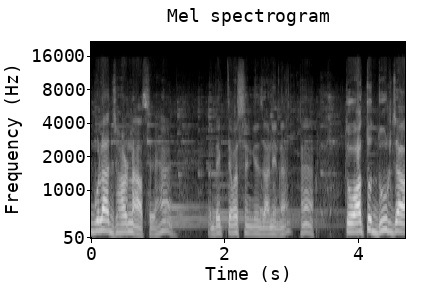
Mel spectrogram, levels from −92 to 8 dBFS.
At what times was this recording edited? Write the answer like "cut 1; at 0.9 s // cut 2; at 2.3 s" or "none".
none

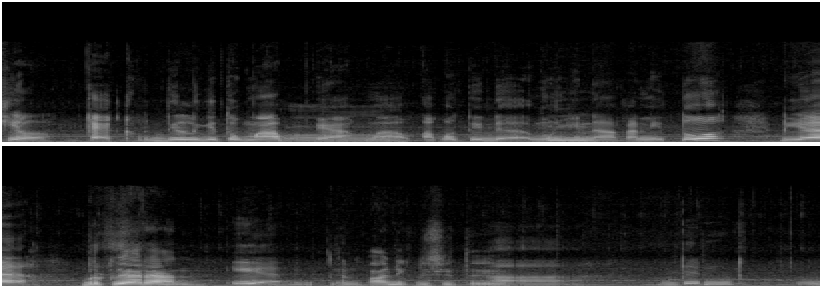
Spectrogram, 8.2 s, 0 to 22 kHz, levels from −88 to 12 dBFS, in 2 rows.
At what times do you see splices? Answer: cut 1; at 5.5 s

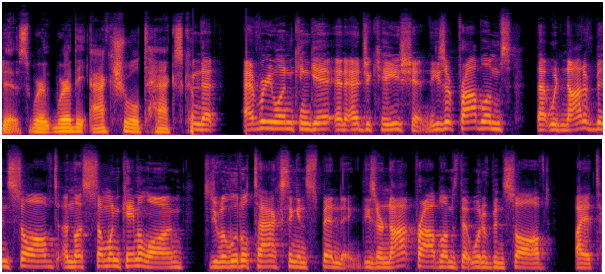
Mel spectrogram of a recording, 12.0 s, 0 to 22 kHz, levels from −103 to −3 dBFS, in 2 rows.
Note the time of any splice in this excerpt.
cut 1; at 1.9 s

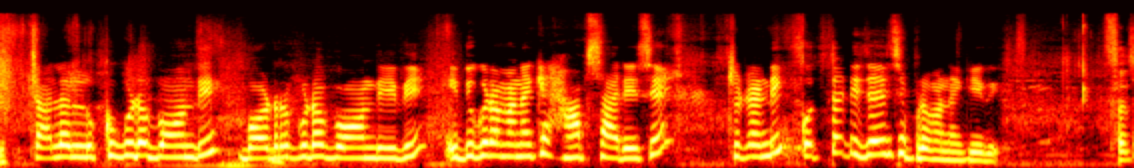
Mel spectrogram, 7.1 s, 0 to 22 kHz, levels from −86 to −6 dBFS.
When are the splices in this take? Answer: cut 1; at 2.7 s

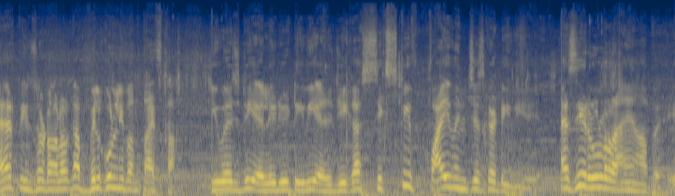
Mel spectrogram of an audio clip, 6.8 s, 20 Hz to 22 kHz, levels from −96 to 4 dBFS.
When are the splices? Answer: cut 1; at 2.1 s // cut 2; at 5.6 s

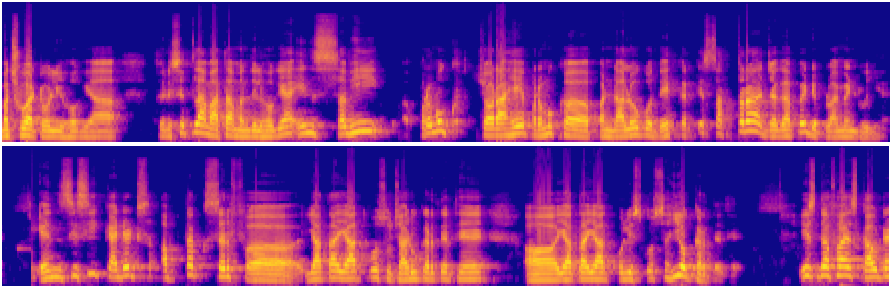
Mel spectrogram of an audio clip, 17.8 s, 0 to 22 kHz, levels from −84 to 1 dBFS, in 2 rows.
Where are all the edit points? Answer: cut 1; at 9.2 s

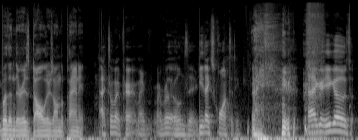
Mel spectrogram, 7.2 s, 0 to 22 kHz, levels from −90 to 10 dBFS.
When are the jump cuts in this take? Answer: cut 1; at 2.0 s // cut 2; at 3.9 s

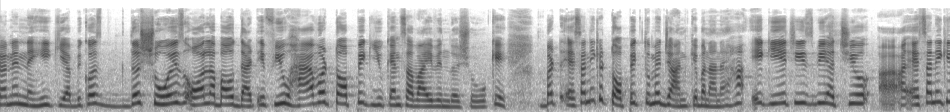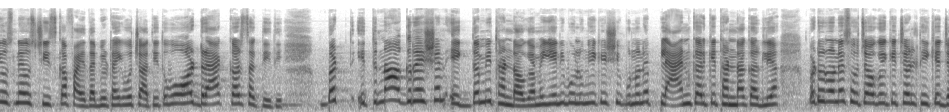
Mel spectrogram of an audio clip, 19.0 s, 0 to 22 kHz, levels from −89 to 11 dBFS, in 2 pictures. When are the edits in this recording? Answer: none

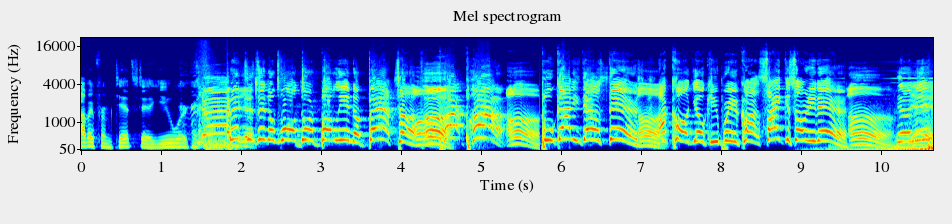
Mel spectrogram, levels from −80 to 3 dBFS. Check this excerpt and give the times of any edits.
cut 1; at 1.8 s // cut 2; at 5.7 s

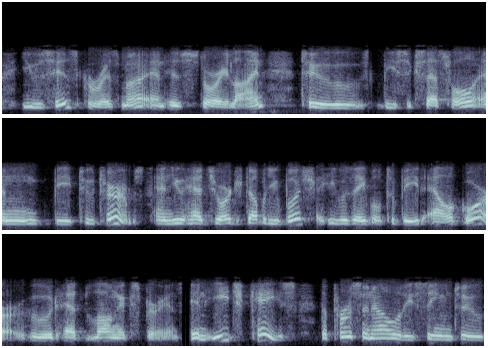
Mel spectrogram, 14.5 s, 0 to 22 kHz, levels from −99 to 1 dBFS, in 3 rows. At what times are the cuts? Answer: cut 1; at 3.7 s // cut 2; at 6.3 s // cut 3; at 7.9 s // cut 4; at 11.4 s

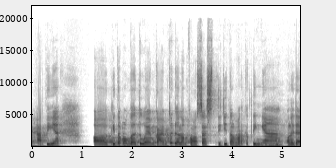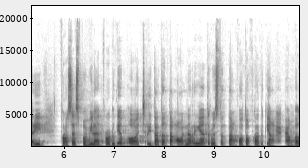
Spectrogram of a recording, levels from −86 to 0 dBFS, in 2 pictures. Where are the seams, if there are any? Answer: none

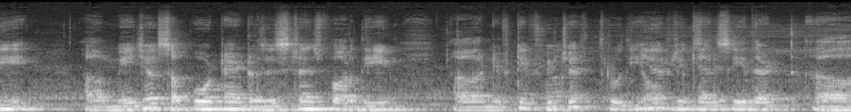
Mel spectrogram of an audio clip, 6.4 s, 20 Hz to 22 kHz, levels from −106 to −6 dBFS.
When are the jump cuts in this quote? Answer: cut 1; at 4.8 s

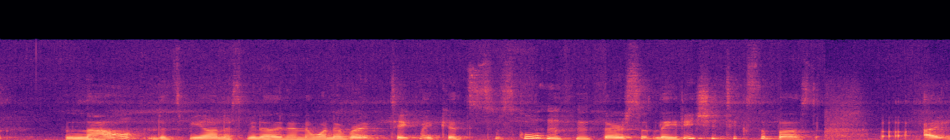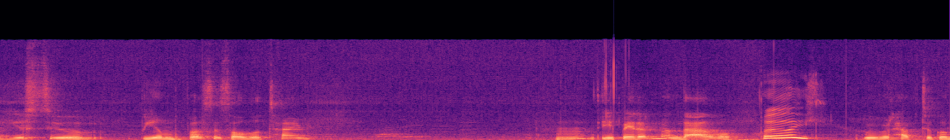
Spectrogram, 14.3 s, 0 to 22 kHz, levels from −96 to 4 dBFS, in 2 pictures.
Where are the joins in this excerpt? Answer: cut 1; at 6.2 s

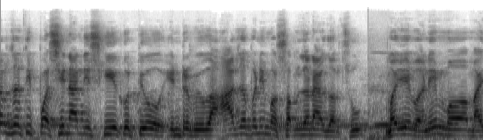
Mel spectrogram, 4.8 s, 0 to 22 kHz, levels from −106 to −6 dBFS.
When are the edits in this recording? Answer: cut 1; at 3.7 s

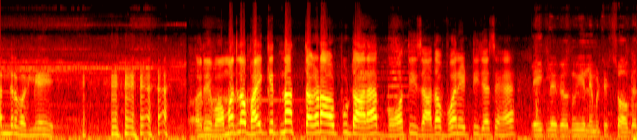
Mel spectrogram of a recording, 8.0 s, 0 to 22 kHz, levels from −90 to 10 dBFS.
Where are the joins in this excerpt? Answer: cut 1; at 2.3 s // cut 2; at 6.6 s

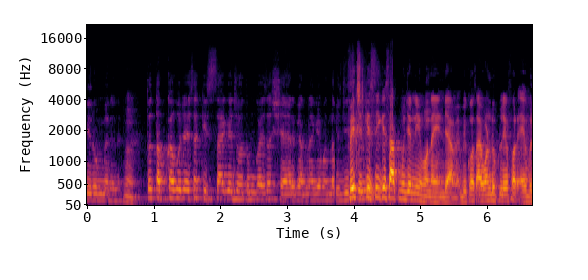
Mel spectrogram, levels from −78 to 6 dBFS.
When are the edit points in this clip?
cut 1; at 3.7 s

